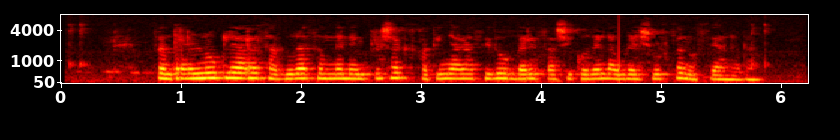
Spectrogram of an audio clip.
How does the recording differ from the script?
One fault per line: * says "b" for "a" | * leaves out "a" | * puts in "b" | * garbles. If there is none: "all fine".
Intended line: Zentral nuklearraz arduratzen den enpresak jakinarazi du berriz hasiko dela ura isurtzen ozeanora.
all fine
